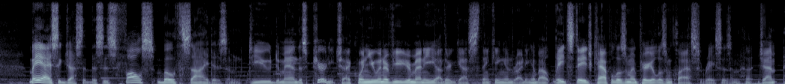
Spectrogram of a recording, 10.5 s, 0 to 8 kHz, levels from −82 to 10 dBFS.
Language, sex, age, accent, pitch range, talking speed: English, male, 50-69, American, 75-110 Hz, 190 wpm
